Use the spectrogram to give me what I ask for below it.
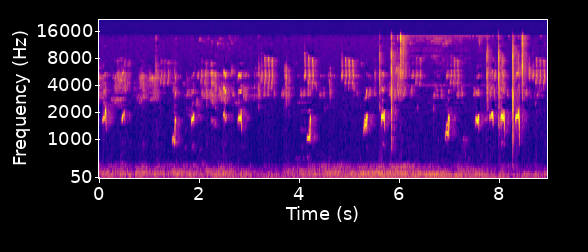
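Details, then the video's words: Series of brief upward-sweeping whistles from a grey francolin, loosely grouped, over constant low-pitched background noise and scattered high twittering from other small birds. "Teetar ki awaaz | teetar ki boli | teetar awaz | gray francolin teetar sound"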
